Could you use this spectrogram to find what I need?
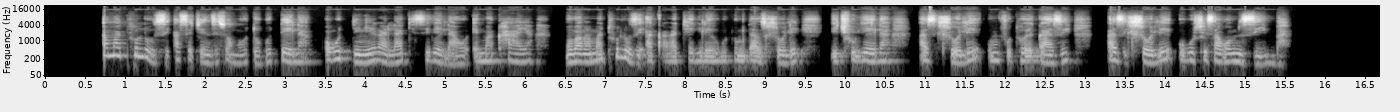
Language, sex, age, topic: North Ndebele, male, 36-49, health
